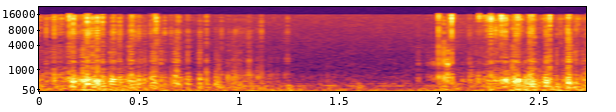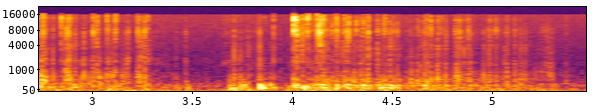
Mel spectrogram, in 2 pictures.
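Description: Long nails scratch across the top of the face and the sides of a gold rhinestone-studded clutch wallet. The result is a quiet, dense run of scratchy, rasping strokes, mostly low and soft, with brief louder bursts near the middle and end.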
